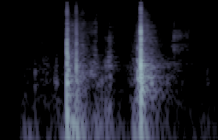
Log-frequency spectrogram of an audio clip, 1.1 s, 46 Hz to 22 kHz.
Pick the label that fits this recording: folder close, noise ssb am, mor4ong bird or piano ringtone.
folder close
